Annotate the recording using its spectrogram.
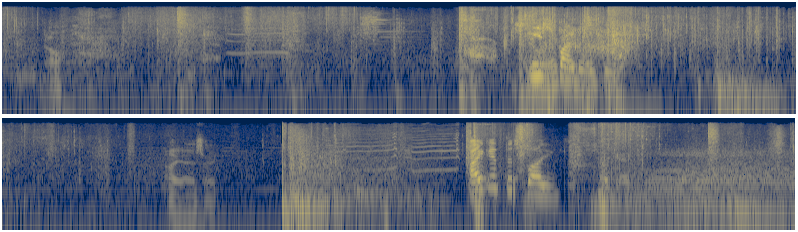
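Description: A sword swishes and strikes with sharp metallic hits.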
